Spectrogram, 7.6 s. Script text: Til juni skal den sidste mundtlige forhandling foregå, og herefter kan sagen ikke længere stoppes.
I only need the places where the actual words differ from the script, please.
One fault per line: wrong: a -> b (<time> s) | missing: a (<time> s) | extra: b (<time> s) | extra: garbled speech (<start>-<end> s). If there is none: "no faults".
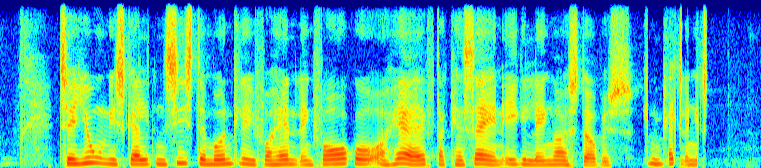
extra: garbled speech (6.4-7.1 s)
